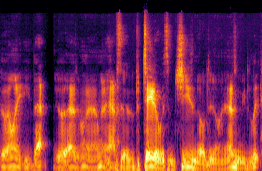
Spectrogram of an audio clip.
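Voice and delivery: low, quiet talking to yourself; imagined food musing. Acted. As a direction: murmur a food craving down low. Imagined musing about food, acted.

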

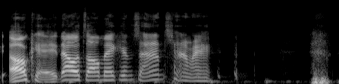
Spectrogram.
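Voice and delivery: lightly voiced prim nerd, high; a hint of a prissy know-it-all; nerdy teacher's pet voice. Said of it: "I hate that voice".

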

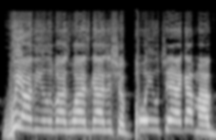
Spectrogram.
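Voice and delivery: high, sustained hype-man opening with rapid-fire yo's; hype show intro. Acted. Host introducing the show and his boy, hyped.

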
